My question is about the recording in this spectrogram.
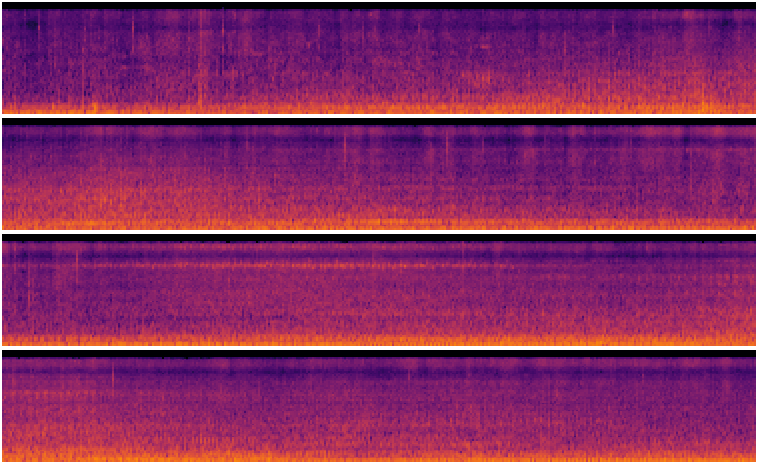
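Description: Truck and car engines idling in a stalled traffic jam, a steady low rumble.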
